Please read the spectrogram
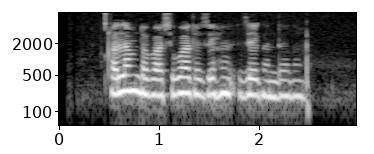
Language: Pashto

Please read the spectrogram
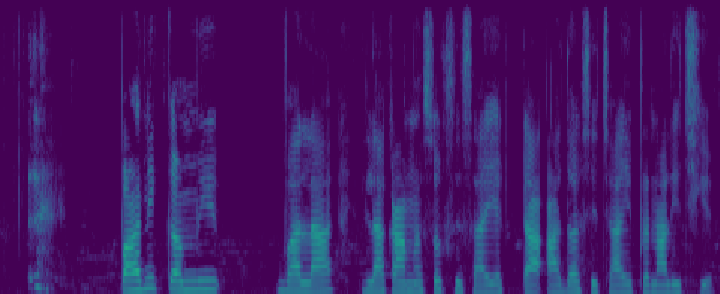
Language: Maithili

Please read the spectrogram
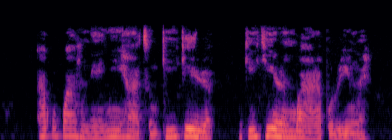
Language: Igbo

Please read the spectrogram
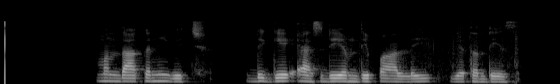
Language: Punjabi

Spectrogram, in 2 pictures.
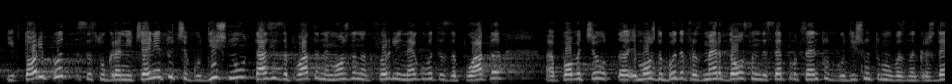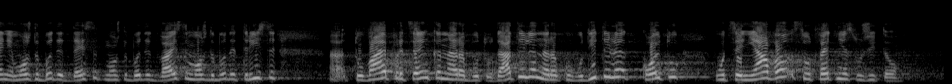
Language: Bulgarian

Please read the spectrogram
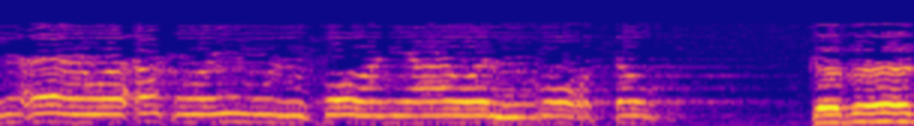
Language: Arabic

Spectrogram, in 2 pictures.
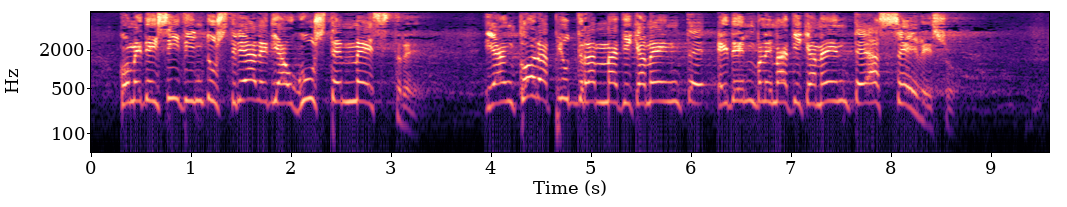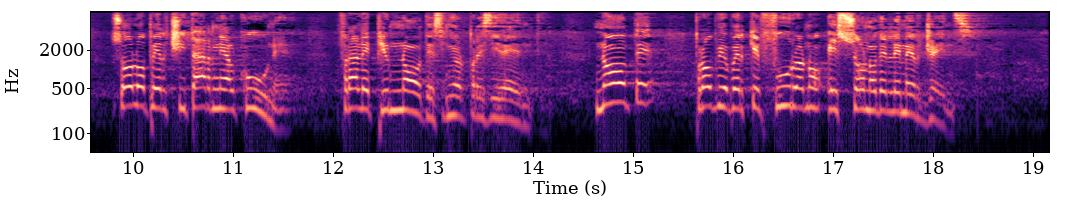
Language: Italian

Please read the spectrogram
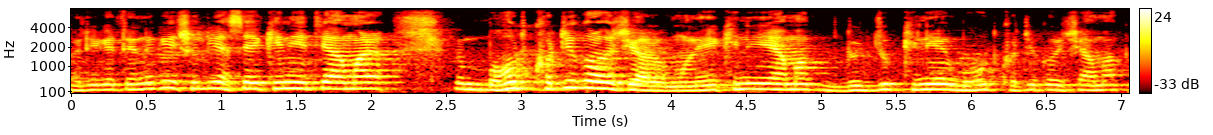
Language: Assamese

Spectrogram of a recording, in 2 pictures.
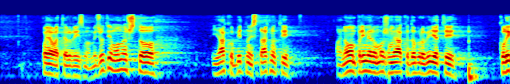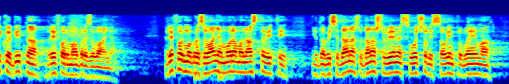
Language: Croatian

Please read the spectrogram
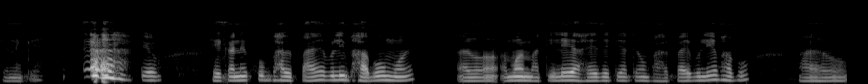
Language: Assamese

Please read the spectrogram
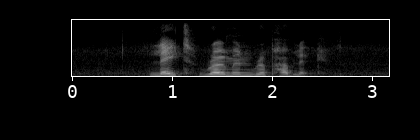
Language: English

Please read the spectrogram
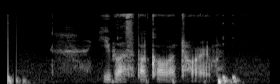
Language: Japanese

